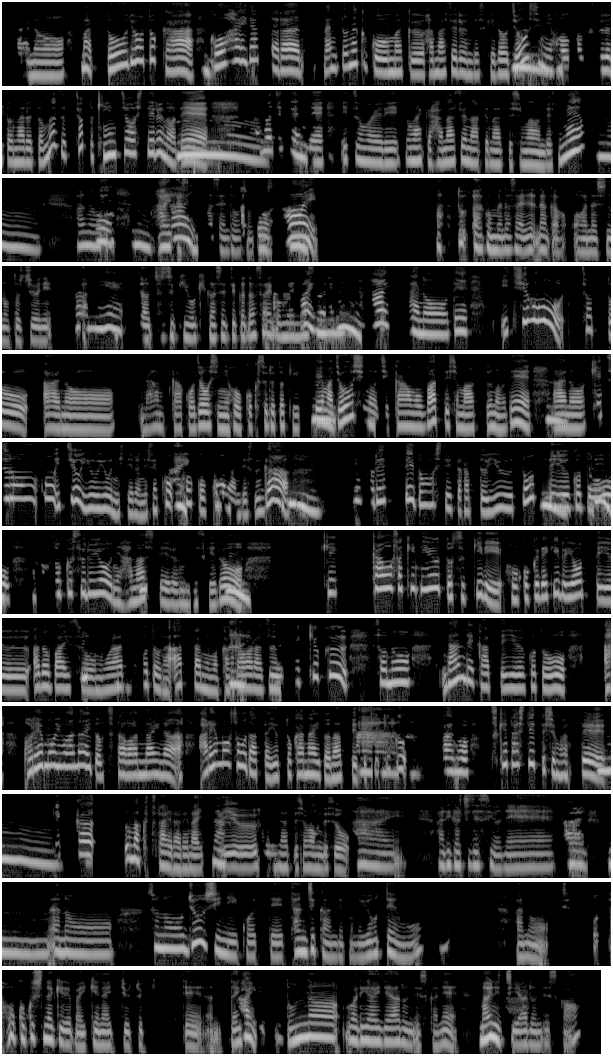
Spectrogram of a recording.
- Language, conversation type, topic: Japanese, advice, 短時間で要点を明確に伝えるにはどうすればよいですか？
- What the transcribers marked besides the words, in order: tapping; other noise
